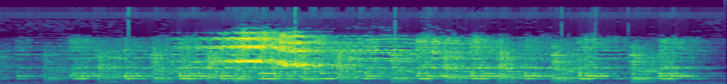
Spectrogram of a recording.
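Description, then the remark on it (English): A heavy bus engine drones steadily and loudly throughout on a bus ride to the old Brompton Road, with a strained, whining grind of gears swelling in the middle before settling back into the continuous rumble. No voices. “I took a bus to the old Brompton Road, and then I wished I hadn't.”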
